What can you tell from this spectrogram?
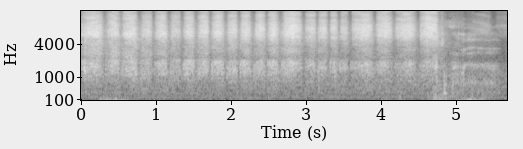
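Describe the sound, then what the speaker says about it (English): Repeated back-and-forth strokes of sanding on a wooden handrail, a steady rhythmic rasping of about a dozen passes, close and fairly loud, ending with a couple of softer handling knocks. "I could sand it a little more, but that's good."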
